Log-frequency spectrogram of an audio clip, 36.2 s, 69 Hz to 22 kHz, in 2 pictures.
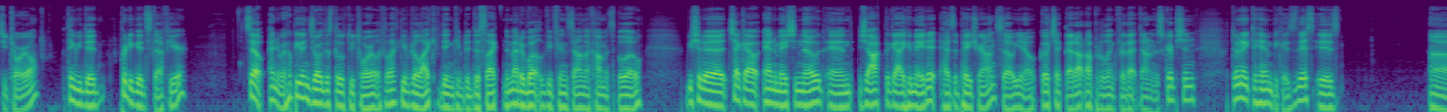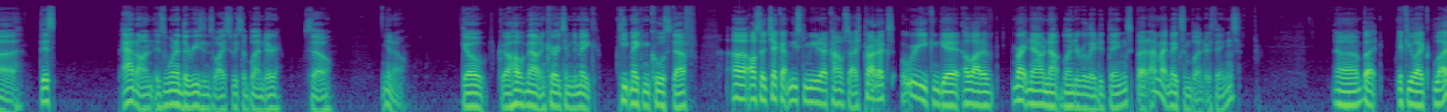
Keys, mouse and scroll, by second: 1.5 Delete, 1.8 alt+a, 2.8 click, 16.0-16.5 scroll down 1, 16.5 middle click, 20.7-21.2 scroll down 1, 21.2 middle click, 22.1-23.1 scroll up 1, 23.1 middle click.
